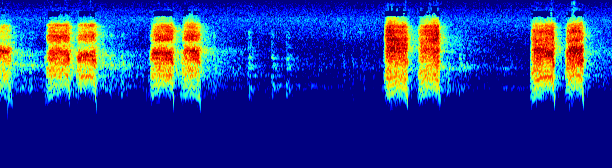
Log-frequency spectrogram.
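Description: Eurasian jay giving harsh screeches in quick pairs: four pairs, a second or more apart.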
